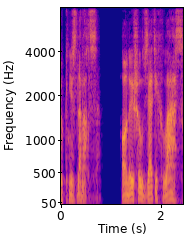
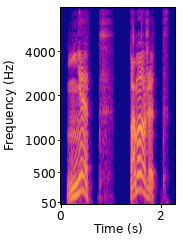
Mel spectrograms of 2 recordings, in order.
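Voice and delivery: higher, louder defiant answer; defiant retort; 9 semitones higher, 4 dB louder, slower than usual. Acted. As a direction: fling back the reply. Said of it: "услышал он в ответ". (дерзкий ответ)

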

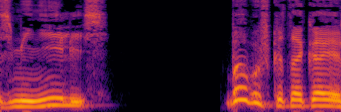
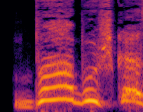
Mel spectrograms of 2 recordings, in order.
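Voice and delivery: put-on high, louder girl's call; excited cry; 11 semitones higher, 4 dB louder, slower than usual. A narrator's reading. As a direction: call out eagerly to grandmother. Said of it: "закричала Миттель". (радостный крик)

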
